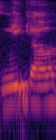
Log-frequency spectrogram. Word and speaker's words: Nico: stream at okay so my name is Nico that's how you pronounce my name um that's my real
